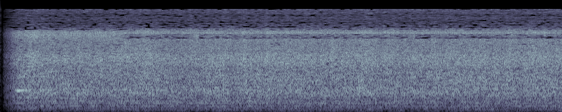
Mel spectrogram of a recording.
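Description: Muddy floodwater gushing and pouring in a steady, loud rush of water.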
